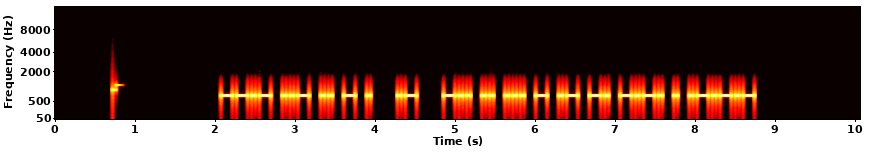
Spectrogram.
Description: Morse code, heard as a keyed tone, about 25 wpm, 700 Hz. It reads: QUITE A DISTANCE.
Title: Sentences from Top 1200 Words 25wpm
